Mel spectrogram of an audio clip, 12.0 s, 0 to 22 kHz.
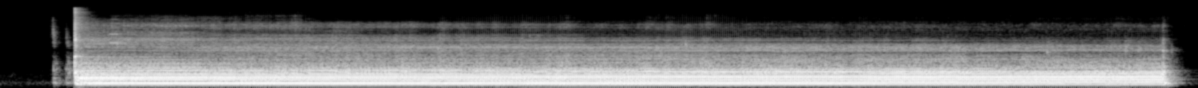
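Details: Gemilai 3007Z espresso machine after turning the flow control half a turn clockwise, pump run about ten seconds giving about 60 ml per 10 s, matching the 3007L. A steady, even buzzing hum at one pitch, then a clean stop. Vibratory pump normal.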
